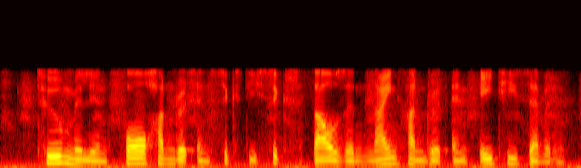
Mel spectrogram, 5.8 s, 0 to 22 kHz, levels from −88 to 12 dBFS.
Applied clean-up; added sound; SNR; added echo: none; Insect; 18 dB; none.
